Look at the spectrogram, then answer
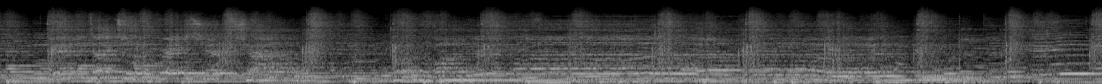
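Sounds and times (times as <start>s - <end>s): country gospel band playing: 0.0s - 11.0s
person singing: 0.2s - 9.5s.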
